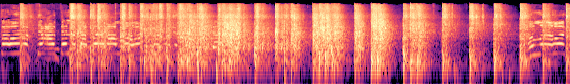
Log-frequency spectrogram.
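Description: Rifle shots crack outdoors.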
